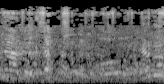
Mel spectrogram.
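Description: Several people's voices talking and calling out over one another, indistinct chatter.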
